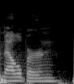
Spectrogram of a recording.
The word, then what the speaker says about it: Melbourne: Am I saying it right? Is it Melbourne or Melbourne? – I think it's just Melbourne.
